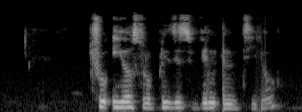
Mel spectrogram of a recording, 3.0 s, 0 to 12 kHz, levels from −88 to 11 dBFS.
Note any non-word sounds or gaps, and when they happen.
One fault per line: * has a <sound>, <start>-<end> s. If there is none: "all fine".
* has a dropout, 2.6-2.6 s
